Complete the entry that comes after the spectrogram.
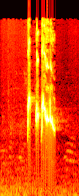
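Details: Caged red-whiskered bulbul song: a short phrase of three bright whistled notes, the last longer and sliding downward, with a low background hum.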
